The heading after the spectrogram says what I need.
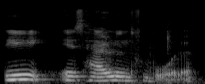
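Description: A divorced dad from a storybook, a tabloid photographer who jokes his way past bad news, read out by a woman. His talk is brisk and falsely cheerful, in a mellow, warm voice. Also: on the low side, vocal fry. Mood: dismissive.

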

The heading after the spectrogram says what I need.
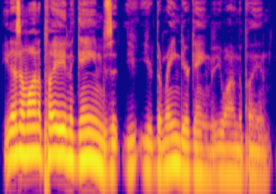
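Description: A man's voice: medium pitch, a little fast, dark tone, no echo. A middle-aged man hosting his own show, telling loose, rambling, self-deprecating stories and often jumping into quoted voices. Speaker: host. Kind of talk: casual storytelling monologue.

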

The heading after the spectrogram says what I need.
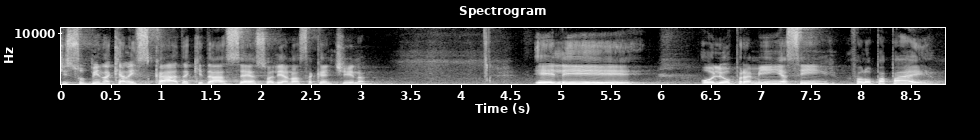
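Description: A high-pitched Brazilian man preaches with lively energy, firing questions at his listeners and drawing out key words for weight. His voice rings through a church hall with a long echo tail, over a faint hum of background noise. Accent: Brazilian Portuguese. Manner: animated, asks the listeners direct questions, slows for emphasis. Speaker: pastor. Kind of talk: expository sermon.

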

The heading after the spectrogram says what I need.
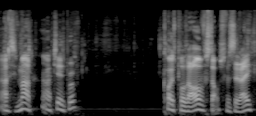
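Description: A man's voice: mid-range voice, normal speed, pushed and bright, breathy edge, no echo. A young man, hosting a casual podcast chat at home, laughing and teasing. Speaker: podcast host. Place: home room with a cat. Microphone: studio mic with pop shield.

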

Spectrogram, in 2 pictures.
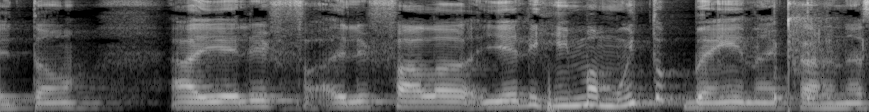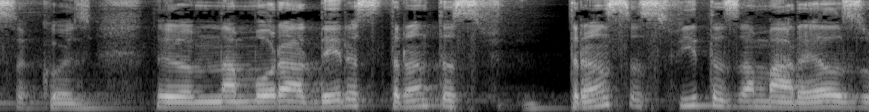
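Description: A man co-hosting a casual album-review chat, rambling and enthusiastic with lots of slang fillers. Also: on the high side. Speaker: podcast co-host reviewing an album.

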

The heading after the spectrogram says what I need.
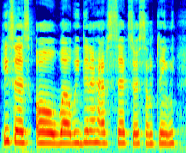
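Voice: mid-range voice, flat delivery, moderate pace, a little mellow. A social media commentator talking casually, reading a string of text messages aloud with frequent fillers and self-corrections.

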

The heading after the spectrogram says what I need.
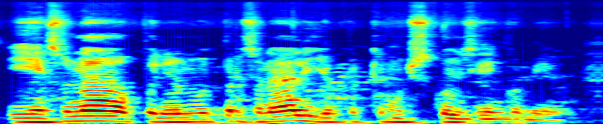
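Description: A man's voice: medium pitch, quick pace, crowd noise. A man with a Mexican accent, co-hosting a casual chat, joking and swearing as he reads out dating profiles. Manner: joking, swearing, laughs often. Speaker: podcast co-host.

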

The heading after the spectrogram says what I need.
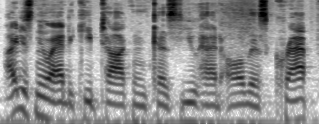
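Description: A man's voice: medium pitch, moderate pace. A man co-hosting a podcast in casual banter with a teasing, needling manner, talking over a laptop fan. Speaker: podcast co-host. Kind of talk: casual banter between friends. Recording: loud laptop fan hum behind voice. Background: loud computer fan.

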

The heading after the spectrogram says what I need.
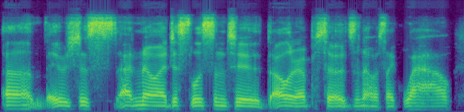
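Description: A man's voice: lowish voice, level tone, normal speed, vocal fry, a little mellow, no echo. A man hosting a podcast, chatting casually in a rambling, self-deprecating way and laughing often. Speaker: podcast host. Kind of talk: casual chat.

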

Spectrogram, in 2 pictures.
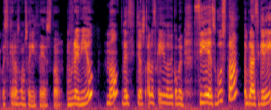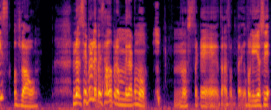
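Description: A young woman with a Spain Spanish accent, chatting casually to her viewers, animated and laughing often, repeating words for emphasis. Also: medium pitch, breathy edge, dry recording. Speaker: vlogger. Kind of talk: casual chat to camera.

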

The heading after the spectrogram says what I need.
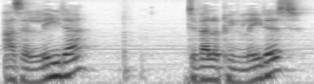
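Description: A man speaking as a leadership coach in an animated, ranting motivational monologue, acting out quotes in lively voices. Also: fairly low pitch, measured pace, slightly rough.

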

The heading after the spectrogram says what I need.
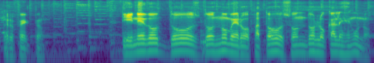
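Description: A man's voice: mid-range voice, a little slow, soft background music. A man hosting a live radio show from the studio, chatting and often repeating himself as he affirms what others say.

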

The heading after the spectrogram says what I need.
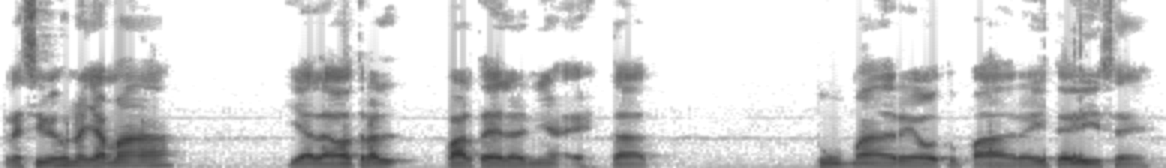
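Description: A man's voice: mid-range voice, level tone, slow pace, fairly bright tone. A young man with a plain, mid-range voice chats easily with a friend. He jokes, laughs at himself and keeps stumbling over words before pushing on. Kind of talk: casual chat.

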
